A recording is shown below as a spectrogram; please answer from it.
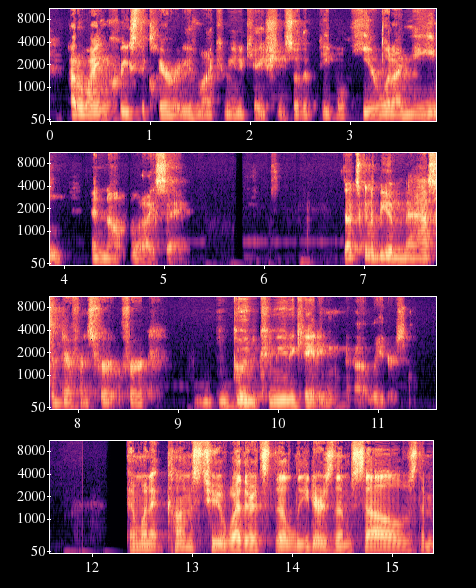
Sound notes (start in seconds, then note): none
